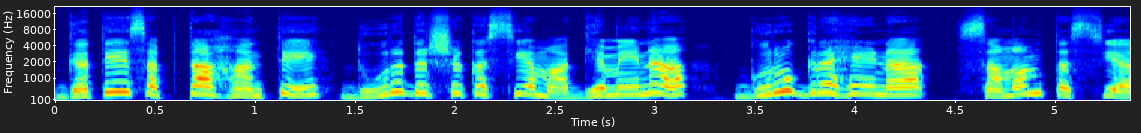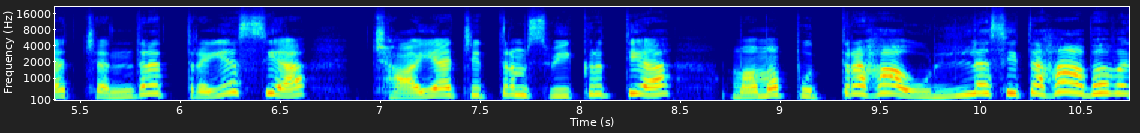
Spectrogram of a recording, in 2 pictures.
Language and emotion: Sanskrit, happy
